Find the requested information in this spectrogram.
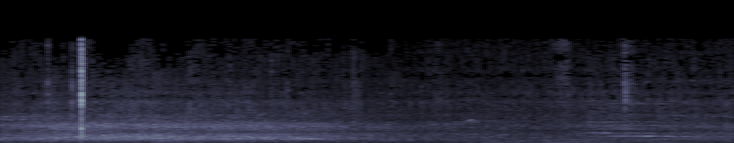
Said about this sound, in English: You might be able to hear the rain on the roof. We're back for another weather report. I'm pleased to report that it's still coming down.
